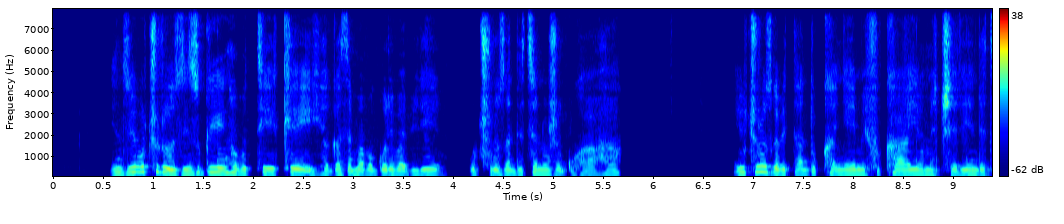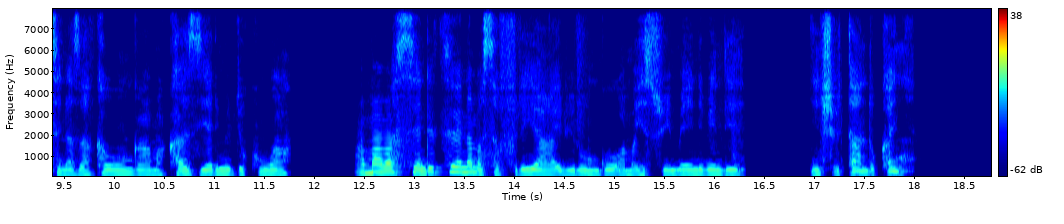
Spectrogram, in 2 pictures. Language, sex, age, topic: Kinyarwanda, female, 25-35, finance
